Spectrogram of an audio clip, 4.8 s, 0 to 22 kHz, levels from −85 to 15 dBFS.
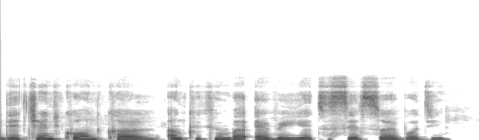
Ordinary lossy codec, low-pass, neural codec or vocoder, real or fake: MP3, 96 kbps; 9.9 kHz; none; real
